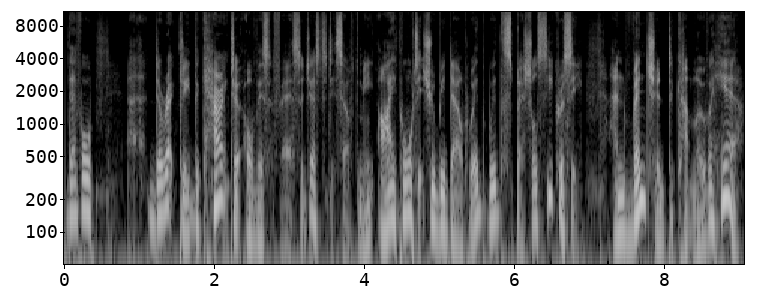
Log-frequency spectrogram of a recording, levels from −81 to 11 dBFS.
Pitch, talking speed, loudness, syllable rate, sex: 115 Hz, 180 wpm, -21 LUFS, 5.8 syllables/s, male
